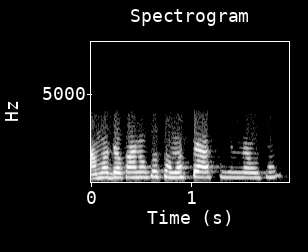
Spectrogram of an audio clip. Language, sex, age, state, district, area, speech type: Odia, female, 30-45, Odisha, Boudh, rural, conversation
